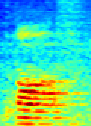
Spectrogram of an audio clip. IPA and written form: pɑːθ (path)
